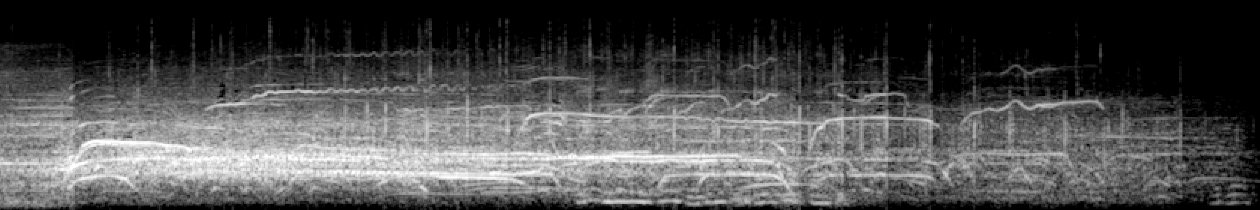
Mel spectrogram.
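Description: A band plays music through loudspeakers.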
